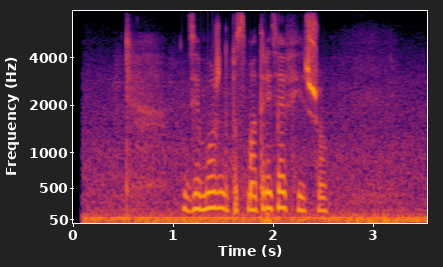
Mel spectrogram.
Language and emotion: Russian, neutral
